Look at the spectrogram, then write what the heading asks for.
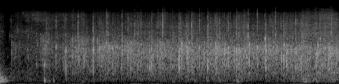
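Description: An audience claps steadily for a man called up to the front, a dense wash of many hands with sharp individual claps poking through, sustained at an even, fairly loud level throughout.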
